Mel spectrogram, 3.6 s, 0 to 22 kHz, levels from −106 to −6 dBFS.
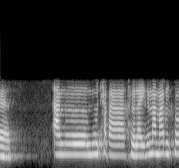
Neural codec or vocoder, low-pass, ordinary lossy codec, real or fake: codec, 16 kHz, 16 kbps, FunCodec, trained on Chinese and English, 50 frames a second; 3.6 kHz; none; fake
